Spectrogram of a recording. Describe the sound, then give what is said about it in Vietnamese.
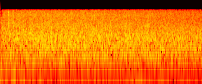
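A crowd at a Vietnamese Buddhist dharma assembly applauds steadily, a dense, even wash of many hands clapping that stays loud throughout with no voices over it. “Các vị cho một tràng pháo tay.”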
